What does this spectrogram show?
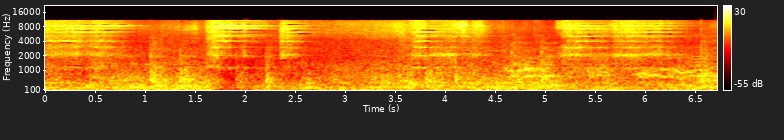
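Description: Kintetsu Aozora II charter train cars rolling slowly past along a platform: a steady wheel rumble with high-pitched wheel squeal that comes and goes in several bouts.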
